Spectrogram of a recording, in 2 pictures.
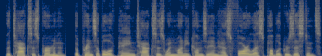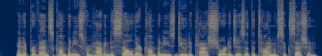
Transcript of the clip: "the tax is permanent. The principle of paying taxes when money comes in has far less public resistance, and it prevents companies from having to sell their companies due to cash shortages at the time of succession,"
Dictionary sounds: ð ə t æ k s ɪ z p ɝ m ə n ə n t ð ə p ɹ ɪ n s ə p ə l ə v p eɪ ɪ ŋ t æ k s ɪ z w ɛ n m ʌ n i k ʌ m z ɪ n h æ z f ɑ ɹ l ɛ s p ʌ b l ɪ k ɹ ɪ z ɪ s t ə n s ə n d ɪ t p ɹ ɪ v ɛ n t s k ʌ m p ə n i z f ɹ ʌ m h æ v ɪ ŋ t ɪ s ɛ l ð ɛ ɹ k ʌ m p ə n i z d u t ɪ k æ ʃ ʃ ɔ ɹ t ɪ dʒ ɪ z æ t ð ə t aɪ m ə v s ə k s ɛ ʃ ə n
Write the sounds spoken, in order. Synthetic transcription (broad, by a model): ð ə t æ k s ɪ z p ɝ m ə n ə n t ð ə p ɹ ɪ n s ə p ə l ə v p eɪ ɪ ŋ t æ k s ɪ z w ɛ n m ʌ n i k ʌ m z ɪ n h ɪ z f ɑ ɹ l ɛ s p ʌ b l ɪ k ɹ ɪ z ɪ s t ə n s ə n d ɪ t p ɹ ɪ v ɛ n t s k ʌ m p ə n i z f ɹ ʌ m h æ v ɪ ŋ t ɪ s ɛ l ð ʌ ɹ k ʌ m p ə n i z d u t ɪ k æ ʃ ʃ ɔ ɹ t ɪ dʒ ɪ z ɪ t ð ə t aɪ m ə v s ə k s ɛ ʃ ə n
